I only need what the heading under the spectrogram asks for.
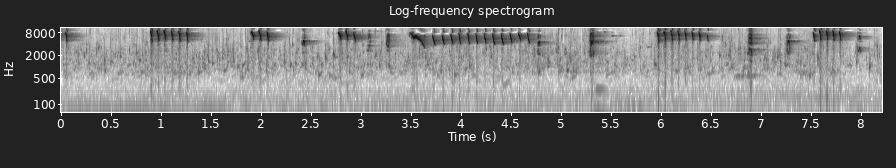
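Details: Velvet-fronted nuthatch (rambatan doraemon, rambatan paruh merah), a 'full tembakan' recording used as a master to teach songbirds: short, very high, rapid trilled bursts, plus one longer, slightly lower rattling run near the middle.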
